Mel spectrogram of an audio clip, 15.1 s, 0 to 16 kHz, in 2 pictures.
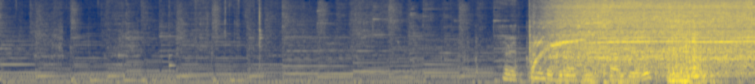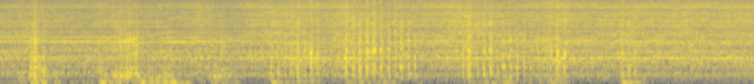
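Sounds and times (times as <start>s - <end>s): electric hand mixer whisking: 5.3s - 15.0s.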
